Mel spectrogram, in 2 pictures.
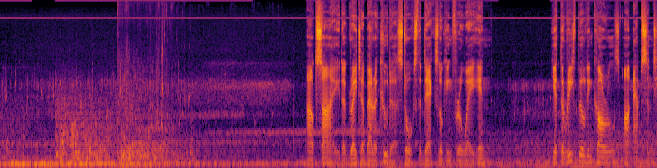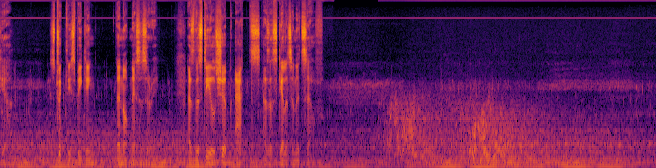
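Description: Bubbles gurgle and burst from a diver's breathing regulator underwater.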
